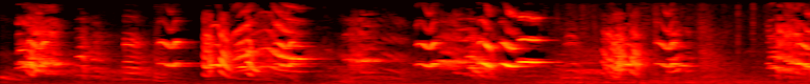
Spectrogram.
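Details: Alexandrine parakeet calling continuously with loud, rasping squawks and shrill upward-sweeping notes in quick irregular bursts.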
